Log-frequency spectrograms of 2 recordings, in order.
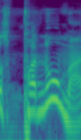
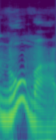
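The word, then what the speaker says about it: πνεῦμα: just that deal so so panuma it's not Numa like Dr Bron used to say it's panuma I agree with that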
